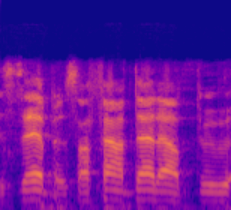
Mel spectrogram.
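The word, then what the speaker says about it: Zebes: But yeah, like I said, I Yeah, that for the longest time I thought it was Planet Z, but no, it's Planet Zebas.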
